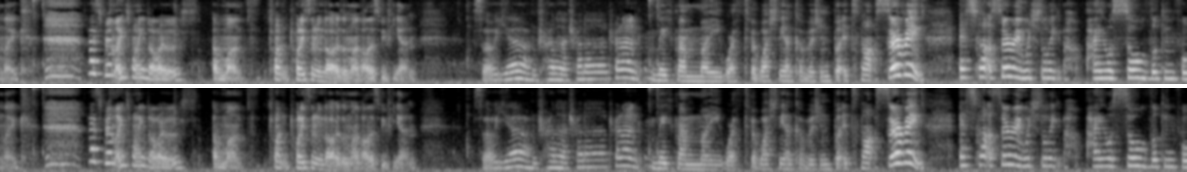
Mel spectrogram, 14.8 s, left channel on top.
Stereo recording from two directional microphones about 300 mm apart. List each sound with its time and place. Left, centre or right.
0.6 s speech: centre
